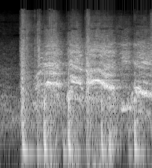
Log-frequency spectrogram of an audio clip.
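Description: A group of girls' voices chanting a folk-dance song over quick rhythmic claps, starting abruptly after a brief lull.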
